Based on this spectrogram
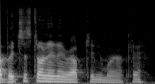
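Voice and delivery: normal talking voice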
